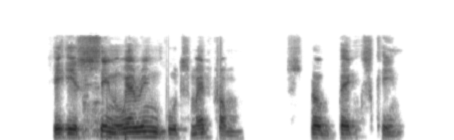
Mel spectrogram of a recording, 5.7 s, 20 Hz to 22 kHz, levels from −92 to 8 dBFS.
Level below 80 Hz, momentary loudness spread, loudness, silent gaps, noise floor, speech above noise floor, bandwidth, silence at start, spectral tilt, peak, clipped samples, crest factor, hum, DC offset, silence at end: -50 dBFS; 16 LU; -15 LUFS; 3.05-3.58 s, 3.78-3.88 s; under -90 dBFS; over 75 dB; 8 kHz; 0.65 s; -4.5 dB/octave; -2 dBFS; under 0.1%; 16 dB; none; under 0.1%; 0.7 s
